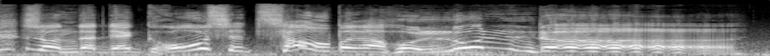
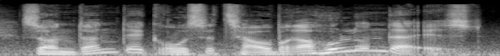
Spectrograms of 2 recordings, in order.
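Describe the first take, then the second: First: High, loud, drawn-out shout; indignant proclamation. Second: Said in the usual way. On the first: A narrator's reading. Holunder declaring himself a great wizard, indignant shout. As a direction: proclaim it, roaring out the name. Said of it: "sagt empört".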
